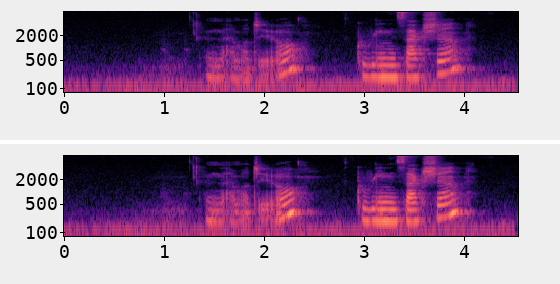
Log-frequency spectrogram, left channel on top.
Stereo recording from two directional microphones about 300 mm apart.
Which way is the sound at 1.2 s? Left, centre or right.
Right.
